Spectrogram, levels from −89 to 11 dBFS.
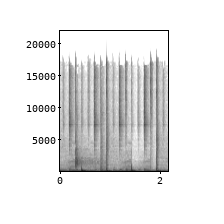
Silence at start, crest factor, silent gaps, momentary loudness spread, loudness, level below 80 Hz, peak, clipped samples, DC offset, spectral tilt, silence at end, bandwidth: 0 s; 16 dB; none; 4 LU; -18 LUFS; -18 dBFS; 0 dBFS; under 0.1%; under 0.1%; -4.5 dB/octave; 0 s; 18.5 kHz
